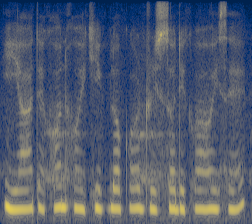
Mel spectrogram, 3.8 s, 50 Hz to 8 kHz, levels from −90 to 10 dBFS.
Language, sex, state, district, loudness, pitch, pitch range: Assamese, female, Assam, Kamrup Metropolitan, -14 LUFS, 255 Hz, 250-265 Hz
